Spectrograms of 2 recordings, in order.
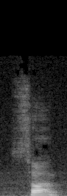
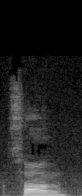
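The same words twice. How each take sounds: First: The pitch falls sharply from high. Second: The pitch stays high and level.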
